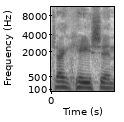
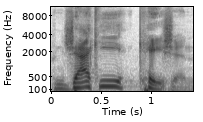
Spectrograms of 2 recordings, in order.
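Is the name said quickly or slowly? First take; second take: quickly; slowly. First: The name is said very quickly. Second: The name is said slowly and clearly.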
